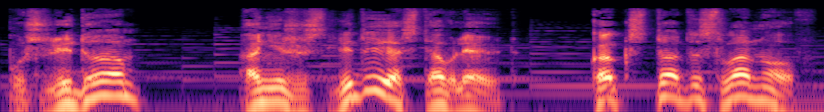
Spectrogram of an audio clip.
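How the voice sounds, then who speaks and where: A man's voice: mid-range voice, big pitch swings, measured pace, faint music behind, voice pushed up. A man voicing a practical, insistent hero in a children's audiobook, in a plain voice. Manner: insistent, matter-of-fact.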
